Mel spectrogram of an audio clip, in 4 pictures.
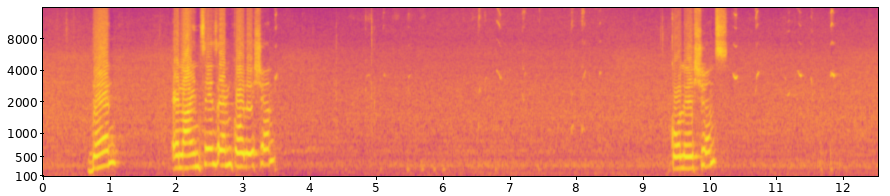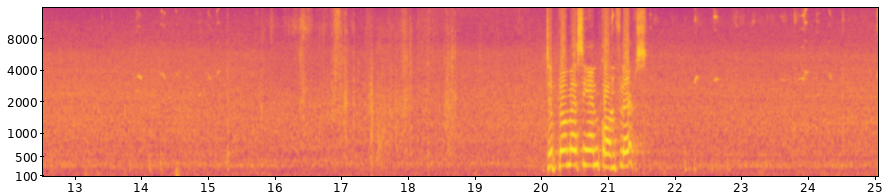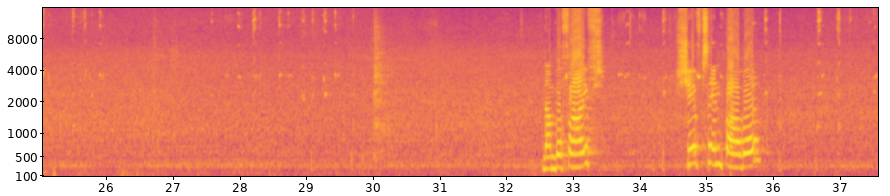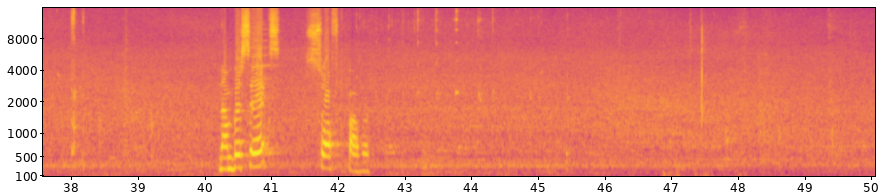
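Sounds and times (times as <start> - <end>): room hum: 0.0 - 50.0
whiteboard marker squeaking: 4.8 - 8.5, 9.9 - 12.0, 13.9 - 15.9, 20.9 - 30.1, 32.6 - 38.3, 42.3 - 45.6.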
